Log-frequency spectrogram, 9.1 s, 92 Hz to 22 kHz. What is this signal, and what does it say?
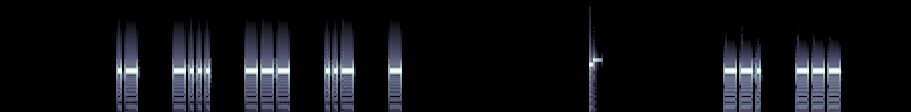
Morse code, heard as a keyed tone, about 30 wpm, spaced as for 17 wpm, 700 Hz. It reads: ABOUT GO
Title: 3x Character Spacing - Top 100 Words - 30wpm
